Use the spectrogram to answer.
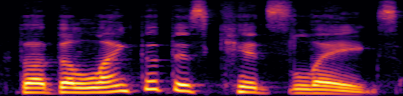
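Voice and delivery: hammed-up fussy shopper; mock picky buyer. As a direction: inspect the kid like merchandise.

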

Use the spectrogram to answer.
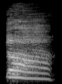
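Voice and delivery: short high cry of alarm; high acted yell. Character being buried cries out, high acted yell. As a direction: let out a loud, high "ah".

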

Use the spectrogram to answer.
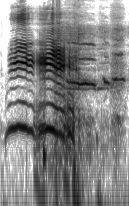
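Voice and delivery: high, loud screeching cat sound, laughing; cat screech through laughter. Retold or imitated. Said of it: "the cat just looks at me and goes".

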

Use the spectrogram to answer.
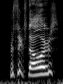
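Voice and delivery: mock-scared, high-pitched question; perturbed. Cashier balking at the drive-thru order, perturbed. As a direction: squeak it out like a rattled cashier. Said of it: "she sounded fucking perturbed ... she was scared".

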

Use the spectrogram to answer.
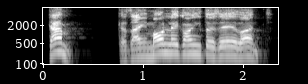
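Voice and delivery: high-pitched, imitated bossy command; mock dictator. Commentator mocking the wife ordering everyone to come, dictator-like. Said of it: "She's like a dictator".

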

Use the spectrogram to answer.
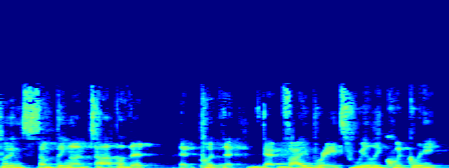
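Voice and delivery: raspy buzz added on top of the voice; Beetlejuice rasp. Shown as a demonstration. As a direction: lay a rasp over the normal voice. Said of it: "You see how easily I can come in and out of it".

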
